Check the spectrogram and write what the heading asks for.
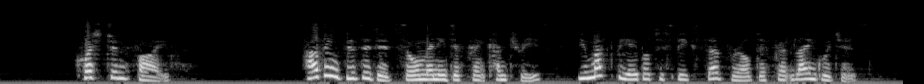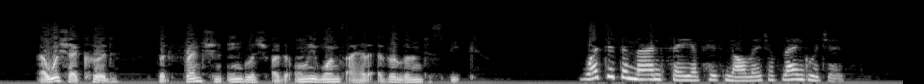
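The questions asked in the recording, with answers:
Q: What did the man say of his knowledge of languages?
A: He can only speak French and English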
